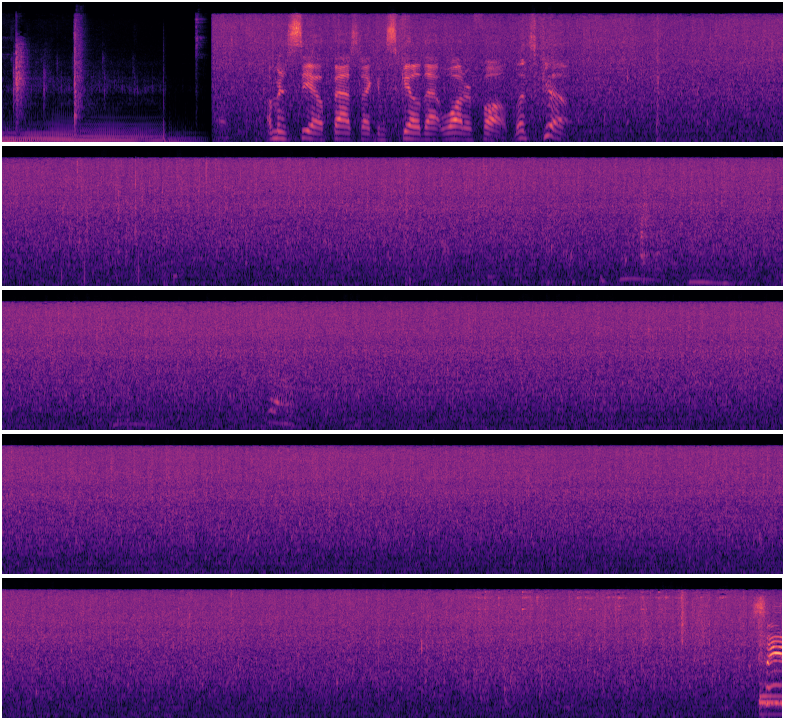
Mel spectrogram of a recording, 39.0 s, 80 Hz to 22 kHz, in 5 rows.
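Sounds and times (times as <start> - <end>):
waterfall rushing: 2.1 - 19.8.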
